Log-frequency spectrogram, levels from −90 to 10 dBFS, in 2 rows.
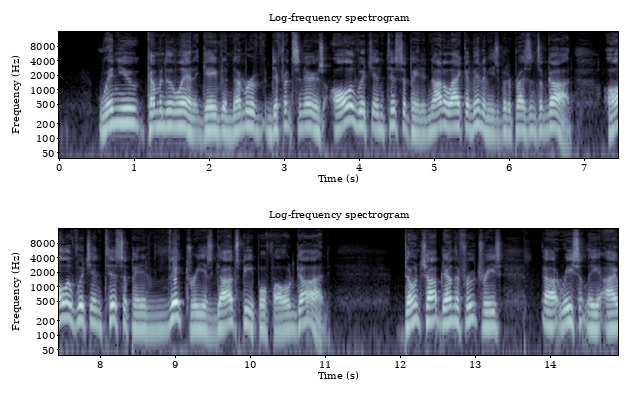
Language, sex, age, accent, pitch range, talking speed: English, male, 50-69, American, 125-155 Hz, 185 wpm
